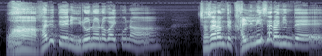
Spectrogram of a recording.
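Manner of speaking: high, loud, amazed, astonished cry.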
